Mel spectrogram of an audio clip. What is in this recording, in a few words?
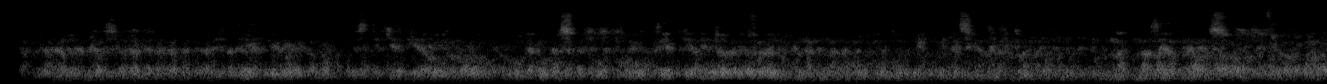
Whispering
